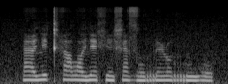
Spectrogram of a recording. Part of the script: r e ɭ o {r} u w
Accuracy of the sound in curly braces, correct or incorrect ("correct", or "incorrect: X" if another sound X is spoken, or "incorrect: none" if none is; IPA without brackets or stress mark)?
correct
